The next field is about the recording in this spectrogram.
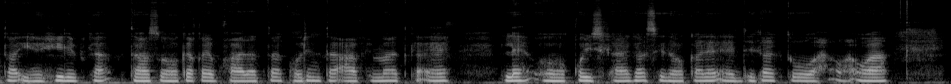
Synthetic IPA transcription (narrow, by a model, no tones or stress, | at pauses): t̪ʰɐʔijɞhɪlɪbkʰɐt̪ʰaːsɔːkʰɐqɛjbqɑːðɐt̪ʰɐkʰʊɾɪnt̪ʰɐʕɑːfɪmaːd̪kʰɐ̰ʔɛ | lɛɦɔːqɔjskʰaːɣɐsɪðɔːkʰɐlɛʔɛːd̪ɪɣakt̪ʰʊħwɑː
